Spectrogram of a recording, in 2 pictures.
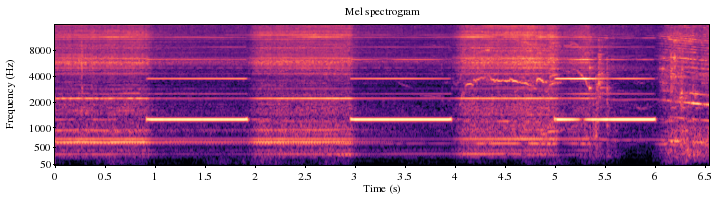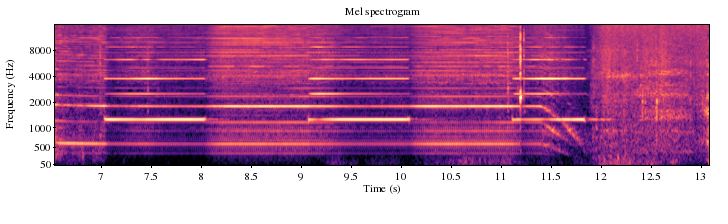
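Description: A small engine runs steadily and changes pitch, then shuts off.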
